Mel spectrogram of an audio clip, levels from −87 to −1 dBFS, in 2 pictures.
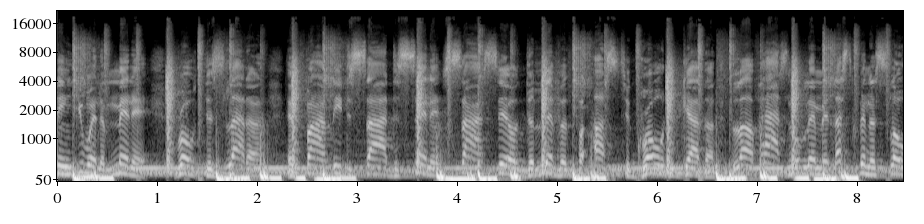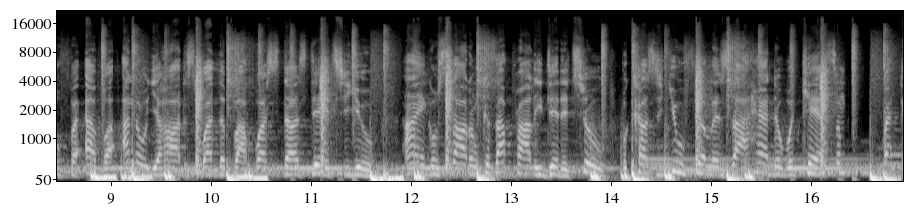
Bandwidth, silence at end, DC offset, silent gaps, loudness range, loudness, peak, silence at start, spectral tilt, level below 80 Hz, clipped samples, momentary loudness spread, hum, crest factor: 15.5 kHz; 0 s; under 0.1%; none; 2 LU; -15 LUFS; -2 dBFS; 0 s; -5 dB/octave; -18 dBFS; under 0.1%; 6 LU; none; 12 dB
